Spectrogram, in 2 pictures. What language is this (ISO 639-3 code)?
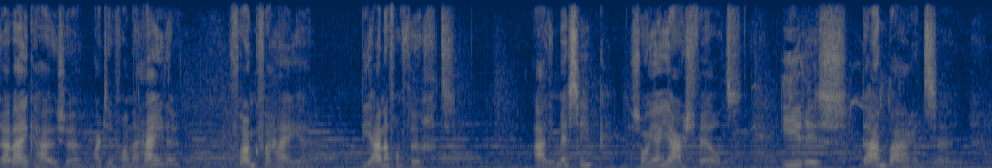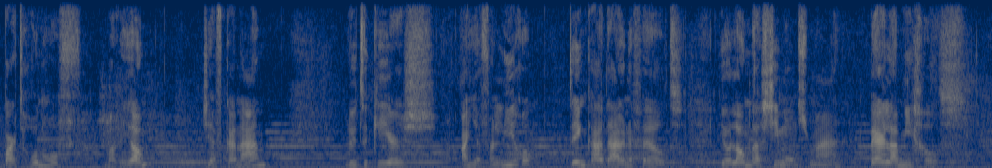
nld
